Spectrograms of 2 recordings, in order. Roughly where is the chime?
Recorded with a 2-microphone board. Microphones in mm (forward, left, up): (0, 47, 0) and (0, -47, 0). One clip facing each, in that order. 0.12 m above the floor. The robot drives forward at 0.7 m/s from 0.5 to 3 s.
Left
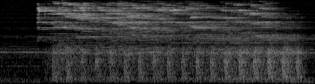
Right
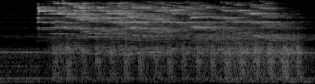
Centre.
